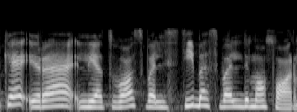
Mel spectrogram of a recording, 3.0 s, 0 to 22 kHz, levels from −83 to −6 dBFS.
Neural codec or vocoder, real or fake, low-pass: none; real; 7.2 kHz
